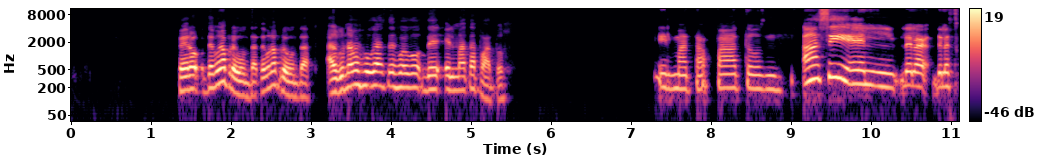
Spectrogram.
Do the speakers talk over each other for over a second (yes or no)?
no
